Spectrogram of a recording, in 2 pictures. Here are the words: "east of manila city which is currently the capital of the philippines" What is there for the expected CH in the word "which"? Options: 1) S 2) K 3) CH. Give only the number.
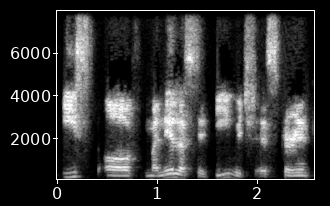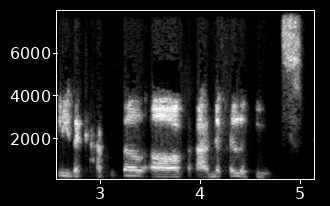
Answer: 3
